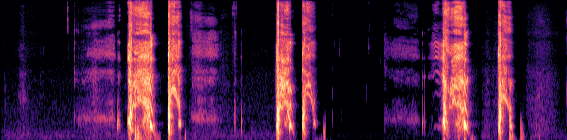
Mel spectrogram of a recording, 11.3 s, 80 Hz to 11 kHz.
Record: three_cough_length: 11.3 s
three_cough_amplitude: 32768
three_cough_signal_mean_std_ratio: 0.28
survey_phase: beta (2021-08-13 to 2022-03-07)
age: 45-64
gender: Female
wearing_mask: 'No'
symptom_cough_any: true
symptom_sore_throat: true
symptom_fatigue: true
symptom_headache: true
symptom_change_to_sense_of_smell_or_taste: true
symptom_onset: 3 days
smoker_status: Ex-smoker
respiratory_condition_asthma: false
respiratory_condition_other: false
recruitment_source: Test and Trace
submission_delay: 1 day
covid_test_result: Positive
covid_test_method: RT-qPCR
covid_ct_value: 15.8
covid_ct_gene: ORF1ab gene
covid_ct_mean: 16.1
covid_viral_load: 5300000 copies/ml
covid_viral_load_category: High viral load (>1M copies/ml)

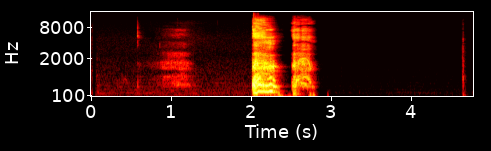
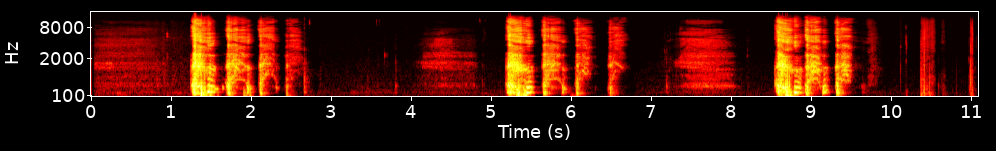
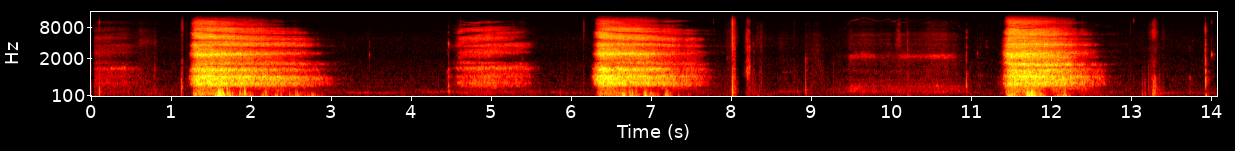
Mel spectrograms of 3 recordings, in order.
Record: cough_length: 4.8 s
cough_amplitude: 32767
cough_signal_mean_std_ratio: 0.24
three_cough_length: 11.1 s
three_cough_amplitude: 32768
three_cough_signal_mean_std_ratio: 0.3
exhalation_length: 14.1 s
exhalation_amplitude: 15857
exhalation_signal_mean_std_ratio: 0.4
survey_phase: beta (2021-08-13 to 2022-03-07)
age: 65+
gender: Male
wearing_mask: 'No'
symptom_none: true
smoker_status: Never smoked
respiratory_condition_asthma: false
respiratory_condition_other: false
recruitment_source: REACT
submission_delay: 1 day
covid_test_result: Negative
covid_test_method: RT-qPCR
influenza_a_test_result: Negative
influenza_b_test_result: Negative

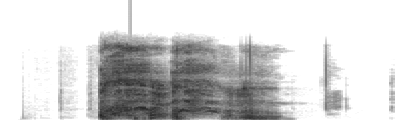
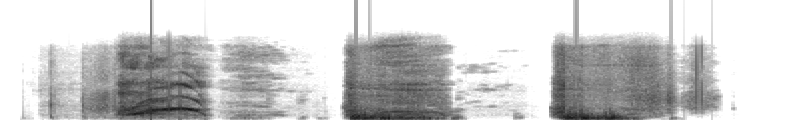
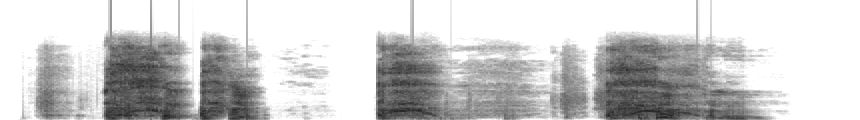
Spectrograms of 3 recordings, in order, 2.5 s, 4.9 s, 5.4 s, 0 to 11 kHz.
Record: cough_length: 2.5 s
cough_amplitude: 32768
cough_signal_mean_std_ratio: 0.53
exhalation_length: 4.9 s
exhalation_amplitude: 32655
exhalation_signal_mean_std_ratio: 0.51
three_cough_length: 5.4 s
three_cough_amplitude: 32768
three_cough_signal_mean_std_ratio: 0.52
survey_phase: beta (2021-08-13 to 2022-03-07)
age: 45-64
gender: Male
wearing_mask: 'No'
symptom_cough_any: true
symptom_sore_throat: true
symptom_diarrhoea: true
symptom_fatigue: true
symptom_headache: true
symptom_onset: 5 days
smoker_status: Current smoker (1 to 10 cigarettes per day)
respiratory_condition_asthma: false
respiratory_condition_other: false
recruitment_source: Test and Trace
submission_delay: 3 days
covid_test_result: Positive
covid_test_method: RT-qPCR
covid_ct_value: 25.3
covid_ct_gene: ORF1ab gene
covid_ct_mean: 25.7
covid_viral_load: 3800 copies/ml
covid_viral_load_category: Minimal viral load (< 10K copies/ml)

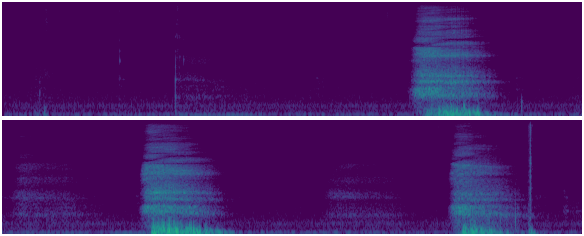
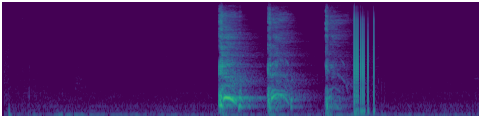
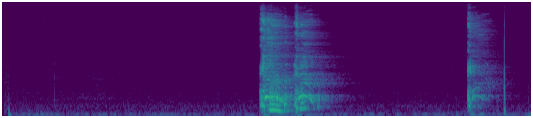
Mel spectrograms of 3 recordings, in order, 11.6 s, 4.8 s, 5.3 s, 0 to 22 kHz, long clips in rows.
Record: exhalation_length: 11.6 s
exhalation_amplitude: 1659
exhalation_signal_mean_std_ratio: 0.36
cough_length: 4.8 s
cough_amplitude: 11273
cough_signal_mean_std_ratio: 0.27
three_cough_length: 5.3 s
three_cough_amplitude: 3051
three_cough_signal_mean_std_ratio: 0.3
survey_phase: beta (2021-08-13 to 2022-03-07)
age: 18-44
gender: Female
wearing_mask: 'No'
symptom_cough_any: true
symptom_sore_throat: true
symptom_onset: 6 days
smoker_status: Ex-smoker
respiratory_condition_asthma: false
respiratory_condition_other: false
recruitment_source: Test and Trace
submission_delay: 2 days
covid_test_result: Positive
covid_test_method: LAMP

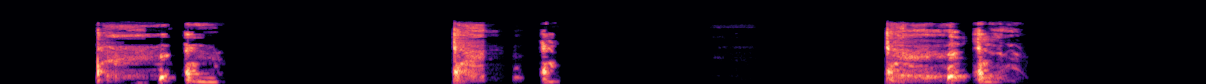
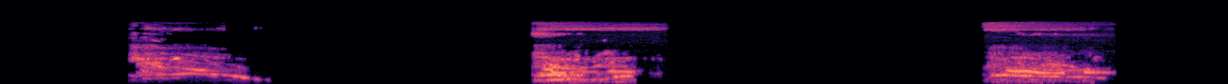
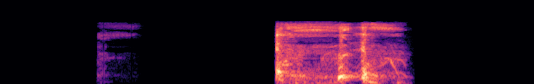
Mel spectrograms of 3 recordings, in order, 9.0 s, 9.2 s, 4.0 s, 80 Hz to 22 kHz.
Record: three_cough_length: 9.0 s
three_cough_amplitude: 30997
three_cough_signal_mean_std_ratio: 0.25
exhalation_length: 9.2 s
exhalation_amplitude: 6141
exhalation_signal_mean_std_ratio: 0.42
cough_length: 4.0 s
cough_amplitude: 28824
cough_signal_mean_std_ratio: 0.28
survey_phase: beta (2021-08-13 to 2022-03-07)
age: 18-44
gender: Female
wearing_mask: 'No'
symptom_cough_any: true
symptom_new_continuous_cough: true
symptom_runny_or_blocked_nose: true
symptom_shortness_of_breath: true
symptom_fatigue: true
symptom_fever_high_temperature: true
symptom_headache: true
symptom_change_to_sense_of_smell_or_taste: true
symptom_loss_of_taste: true
symptom_other: true
symptom_onset: 2 days
smoker_status: Current smoker (1 to 10 cigarettes per day)
respiratory_condition_asthma: true
respiratory_condition_other: false
recruitment_source: Test and Trace
submission_delay: 1 day
covid_test_result: Positive
covid_test_method: RT-qPCR
covid_ct_value: 22.1
covid_ct_gene: ORF1ab gene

